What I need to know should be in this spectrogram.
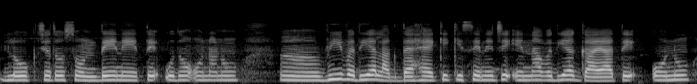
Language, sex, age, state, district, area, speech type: Punjabi, female, 30-45, Punjab, Faridkot, urban, spontaneous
